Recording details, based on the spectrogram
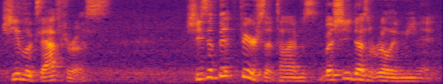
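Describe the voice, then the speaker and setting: A man's voice: a little high, sing-song, normal speed, bright, forceful tone, a little hiss or hum, low-quality recording. A man voicing a kind, reassuring young girl.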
